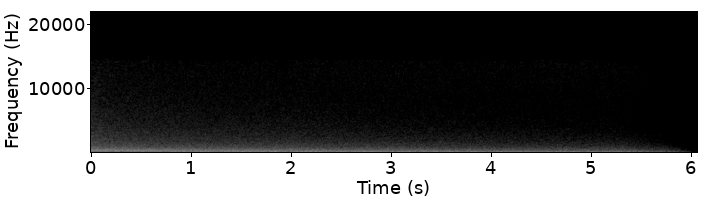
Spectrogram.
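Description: The closing tail of a dubstep track: a low, noisy rumble left after the last beat, with no rhythm, slowly fading away and dying out just before the end.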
